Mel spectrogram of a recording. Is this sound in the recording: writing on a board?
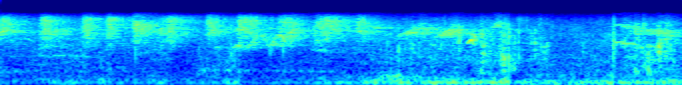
no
